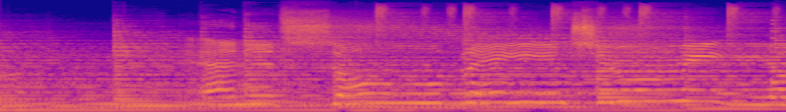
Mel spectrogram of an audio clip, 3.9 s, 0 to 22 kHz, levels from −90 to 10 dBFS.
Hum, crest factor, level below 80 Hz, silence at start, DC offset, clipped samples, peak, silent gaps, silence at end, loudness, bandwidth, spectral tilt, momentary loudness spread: none; 16 dB; -46 dBFS; 0 s; under 0.1%; under 0.1%; -4 dBFS; none; 0 s; -18 LUFS; over 20 kHz; -2 dB/octave; 7 LU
